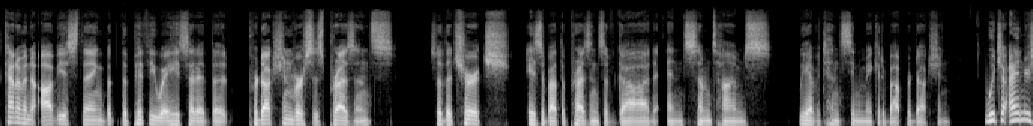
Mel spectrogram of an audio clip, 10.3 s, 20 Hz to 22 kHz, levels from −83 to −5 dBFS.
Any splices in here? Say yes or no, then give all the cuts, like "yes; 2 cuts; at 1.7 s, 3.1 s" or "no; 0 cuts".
no; 0 cuts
